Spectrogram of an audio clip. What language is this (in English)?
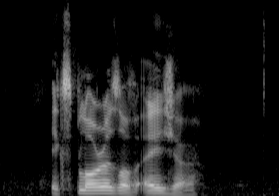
English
